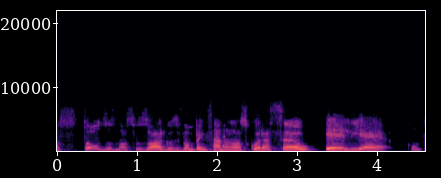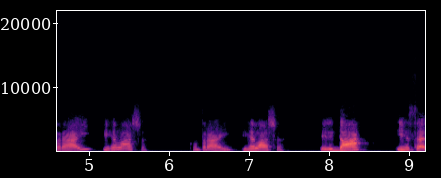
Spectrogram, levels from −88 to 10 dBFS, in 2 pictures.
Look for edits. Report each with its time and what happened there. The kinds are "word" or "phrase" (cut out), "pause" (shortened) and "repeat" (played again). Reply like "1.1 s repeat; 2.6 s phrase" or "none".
none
